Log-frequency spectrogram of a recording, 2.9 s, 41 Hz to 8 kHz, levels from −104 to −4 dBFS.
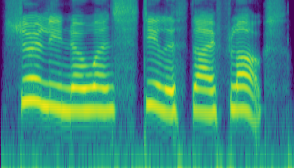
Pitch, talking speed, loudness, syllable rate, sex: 265 Hz, 120 wpm, -14 LUFS, 3.6 syllables/s, female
